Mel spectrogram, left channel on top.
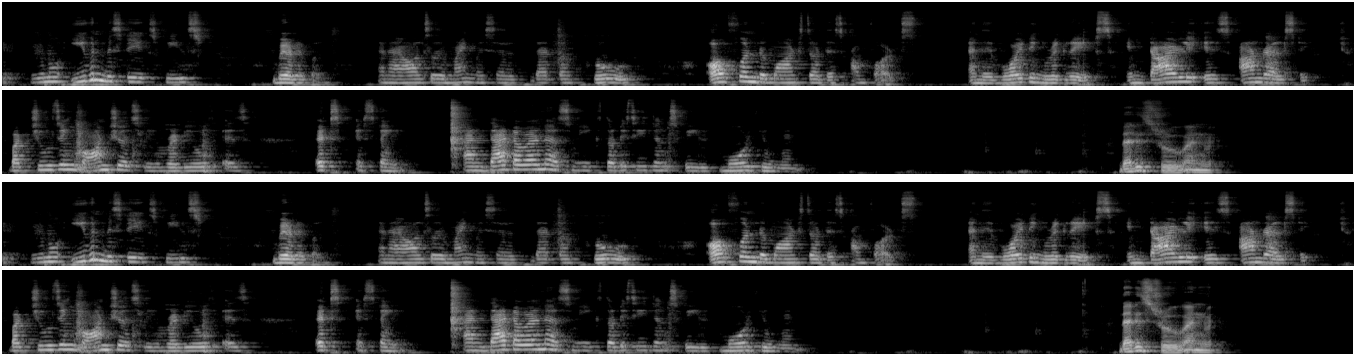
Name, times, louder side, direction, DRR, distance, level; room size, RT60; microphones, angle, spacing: voice 1, 0.0-2.0 2.7-3.3 3.8-6.3 7.0-9.1 9.7-13.1 13.6-16.0 16.7-17.5 18.0-21.5, equal, ahead, 0.9 m, -25 dB
voice 2, 24.7-25.6, right 2 dB, 80° right, 1.4 m, -22 dB
19.0 x 8.5 x 4.0 m
head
